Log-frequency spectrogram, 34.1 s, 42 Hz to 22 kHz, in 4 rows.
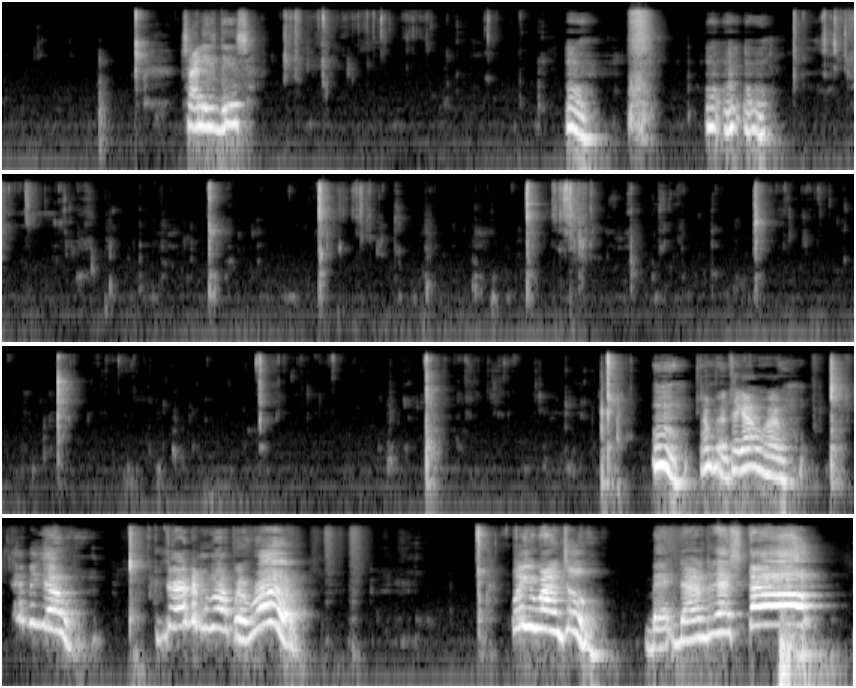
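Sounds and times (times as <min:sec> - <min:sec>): chewing food: 0:02.5 - 0:07.0, 0:07.6 - 0:24.0
lip smacks: 0:23.0 - 0:23.4, 0:30.3 - 0:30.6.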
